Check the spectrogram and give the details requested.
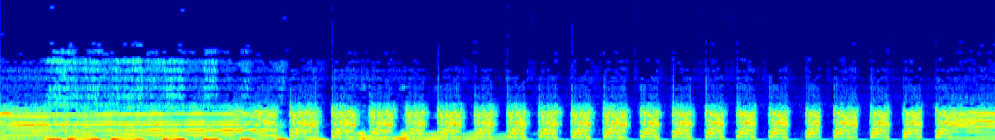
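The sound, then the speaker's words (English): Two blaring air horns clash loudly, one wavering in pitch while the other blasts in rapid, choppy bursts that speed into a stuttering rhythm before ending on a sustained honk. “Dueling air horns.”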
